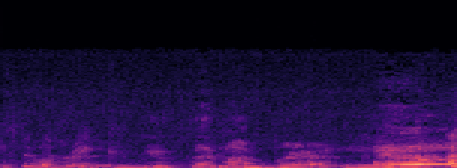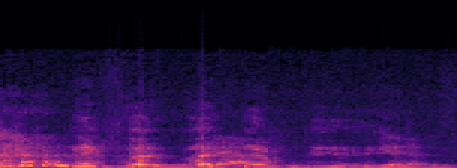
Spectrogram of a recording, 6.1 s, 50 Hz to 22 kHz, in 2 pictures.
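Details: 26-year-old woman with lifelong cerebral palsy, speech affected enough that people often find her hard to understand; dysarthria (cerebral palsy).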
